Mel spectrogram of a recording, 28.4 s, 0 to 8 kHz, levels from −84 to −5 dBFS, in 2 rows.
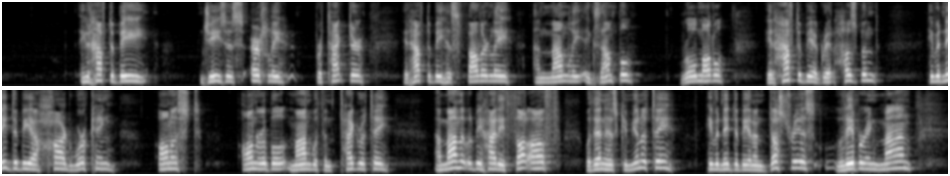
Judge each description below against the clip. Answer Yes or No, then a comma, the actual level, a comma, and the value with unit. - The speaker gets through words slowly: Yes, slow, 125 wpm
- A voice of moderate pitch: No, high, 195 Hz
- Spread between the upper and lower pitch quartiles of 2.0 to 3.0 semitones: Yes, average, 2.7 semitones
